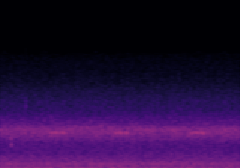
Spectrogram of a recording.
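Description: Waterfall rushing steadily in the background.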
